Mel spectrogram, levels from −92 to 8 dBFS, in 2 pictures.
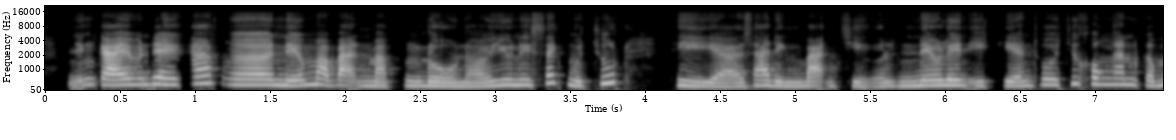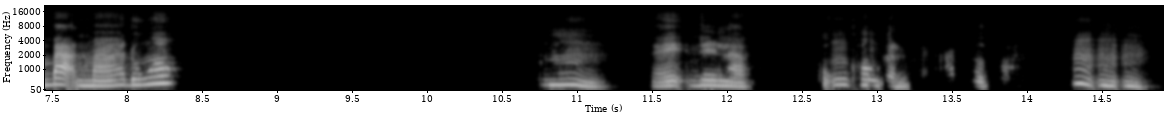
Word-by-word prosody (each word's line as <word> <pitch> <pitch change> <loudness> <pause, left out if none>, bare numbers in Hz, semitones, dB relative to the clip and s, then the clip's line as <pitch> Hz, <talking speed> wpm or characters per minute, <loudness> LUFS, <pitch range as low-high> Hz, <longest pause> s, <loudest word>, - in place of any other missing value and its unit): những 285 - -8
cái 265 0 +8
vấn 285 0 -1
đề 300 -2 +3
khác, 345 +2 +2
ờ, 265 -2 +4
nếu 245 -1 +3
mà 280 -1 +3
bạn 240 -3 +1
mặc 205 -2 -1 0.2
đồ 205 -2 +2
nó 195 0 -1
unisex 260 - 0
một 230 -6 -1
chút 365 - +1 0.4
thì, 220 -5 +1
à, 190 0 -1
gia 245 +5 +1
đình 200 -4 -1
bạn 215 0 0
chỉ 195 -2 -6 0.2
nêu 240 +4 +2
lên 255 -1 +4
ý 215 - -6
kiến 220 +1 -1
thôi 265 +3 -2
chứ 330 - -4
không 305 -2 -2
ngăn 285 -1 -1
cấm 235 +2 -3
bạn 280 -5 +3
mà, 235 +2 0
đúng 265 +2 -2
không? 340 +2 +3 2.4
Ừm, 270 -8 -3 0.3
đấy, 215 +2 -4
nên 245 0 -1
là 200 -4 -1 0.5
cũng 275 +1 -8
không 260 -2 -5
cần 190 -4 -8
phải - - -45
áp 260 - -27
lực 210 - -9
quá. - - -29 0.4
Ừm, 335 -4 -2
ừm, 235 -3 -3
ừm. 210 -3 -5
250 Hz, 195 wpm, -24 LUFS, 215-275 Hz, 2.4 s, cái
